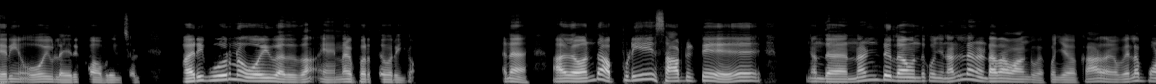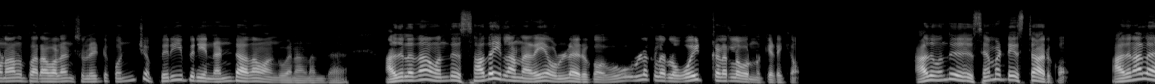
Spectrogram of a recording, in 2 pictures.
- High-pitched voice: No, medium, 150 Hz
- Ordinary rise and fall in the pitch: No, wide, 6.8 semitones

